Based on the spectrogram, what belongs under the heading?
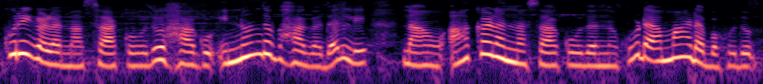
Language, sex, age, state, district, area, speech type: Kannada, female, 18-30, Karnataka, Uttara Kannada, rural, spontaneous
